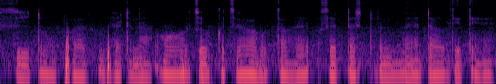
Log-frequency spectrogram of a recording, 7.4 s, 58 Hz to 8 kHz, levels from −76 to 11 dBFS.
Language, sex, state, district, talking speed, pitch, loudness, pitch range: Hindi, male, Uttar Pradesh, Hamirpur, 115 wpm, 100 Hz, -33 LUFS, 95-105 Hz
